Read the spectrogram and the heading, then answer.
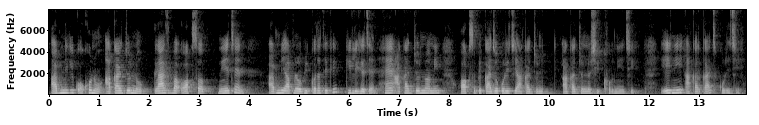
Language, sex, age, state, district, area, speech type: Bengali, female, 45-60, West Bengal, Bankura, urban, spontaneous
